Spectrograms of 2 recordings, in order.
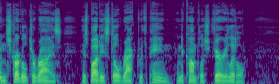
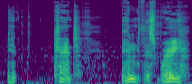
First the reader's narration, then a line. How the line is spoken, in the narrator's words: snarled, hot tears of pain and frustration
